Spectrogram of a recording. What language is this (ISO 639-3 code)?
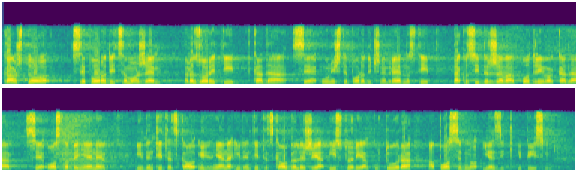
srp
